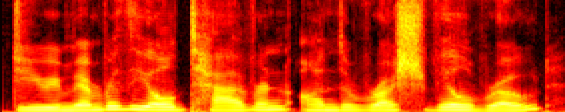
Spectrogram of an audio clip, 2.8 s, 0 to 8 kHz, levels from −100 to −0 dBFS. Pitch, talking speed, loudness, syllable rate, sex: 190 Hz, 210 wpm, -16 LUFS, 5.7 syllables/s, female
